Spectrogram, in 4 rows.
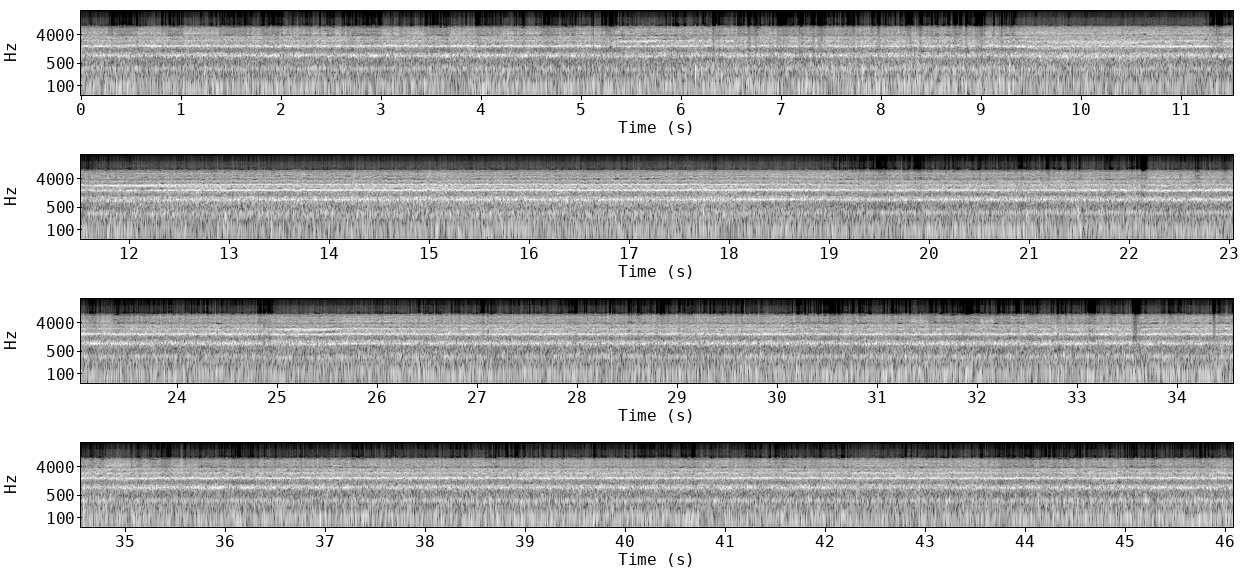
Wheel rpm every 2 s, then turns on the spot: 240, 230, 230, 230, 230, 220, 210, 210, 210, 230, 230, 230, 230, 230, 230, 230, 230, 230, 230, 230, 230, 230, 230.
none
